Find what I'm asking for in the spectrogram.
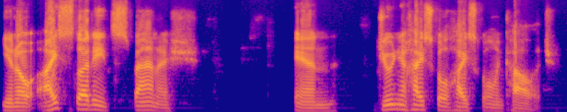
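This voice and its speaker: A man in his sixties who leads synagogue services chats casually, telling rambling stories and often correcting himself. His voice is fairly low and fairly bright, and he speaks unhurriedly. There is no room sound.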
